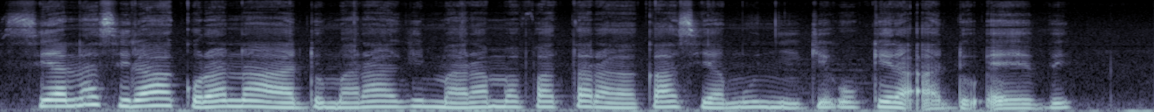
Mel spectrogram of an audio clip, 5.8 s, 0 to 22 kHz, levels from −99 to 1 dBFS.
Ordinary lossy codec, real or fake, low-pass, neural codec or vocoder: none; fake; none; vocoder, 44.1 kHz, 128 mel bands every 256 samples, BigVGAN v2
